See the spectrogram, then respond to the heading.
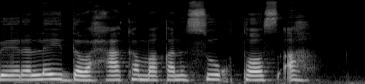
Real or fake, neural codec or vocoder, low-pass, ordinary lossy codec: real; none; none; none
